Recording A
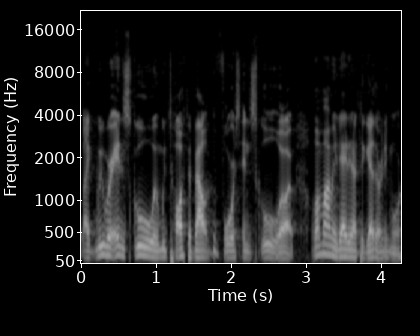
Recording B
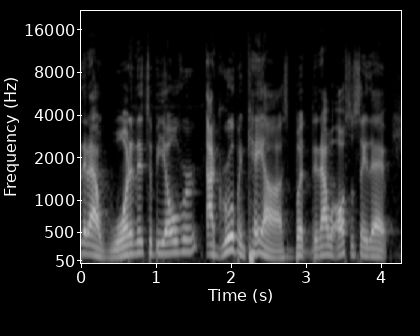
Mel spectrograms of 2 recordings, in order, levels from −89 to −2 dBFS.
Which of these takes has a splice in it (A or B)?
B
